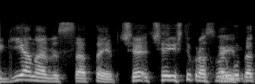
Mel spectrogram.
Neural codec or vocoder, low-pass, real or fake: none; 7.2 kHz; real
